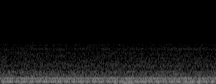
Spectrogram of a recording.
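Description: Steady low background hum made of several fixed low tones, with a faint hiss above them.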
